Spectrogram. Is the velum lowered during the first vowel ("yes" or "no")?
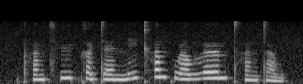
no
